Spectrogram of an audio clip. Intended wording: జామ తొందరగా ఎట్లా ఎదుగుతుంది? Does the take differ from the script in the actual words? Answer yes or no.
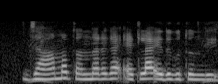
no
